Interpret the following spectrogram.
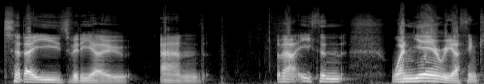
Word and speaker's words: Nwaneri: video and about Ethan when yerry I think it's pronounced there's a silent n there's plenty of people have told me on him so I think it's one year he obviously record breaker just an unbelievable 50.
